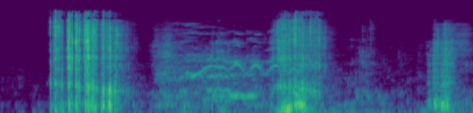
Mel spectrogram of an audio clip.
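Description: Loud crunching of chips right at the microphone, with chips flying into the mic, in three sharp bursts, separated by quieter stretches with a faint warbling, high-pitched sound in the background.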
